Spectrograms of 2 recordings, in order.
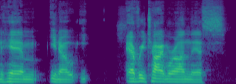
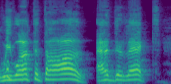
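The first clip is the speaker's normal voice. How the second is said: loud, higher, laughing mock French-Austrian accent; 9 semitones higher, 8 dB louder than usual. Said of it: "a mix of [name] and [name]".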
